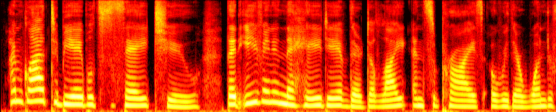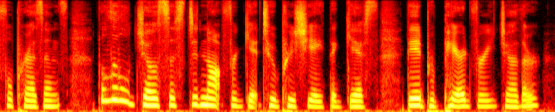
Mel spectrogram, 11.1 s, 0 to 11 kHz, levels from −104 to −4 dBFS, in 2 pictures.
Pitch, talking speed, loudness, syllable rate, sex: 205 Hz, 205 wpm, -20 LUFS, 5.9 syllables/s, female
